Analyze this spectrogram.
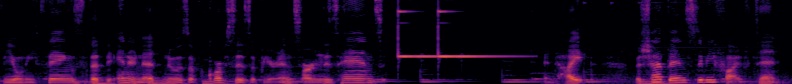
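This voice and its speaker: A woman's voice: extremely low pitch, very animated, measured pace, music in the background. A woman reading scripted documentary narration in a formal, carefully worded manner.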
